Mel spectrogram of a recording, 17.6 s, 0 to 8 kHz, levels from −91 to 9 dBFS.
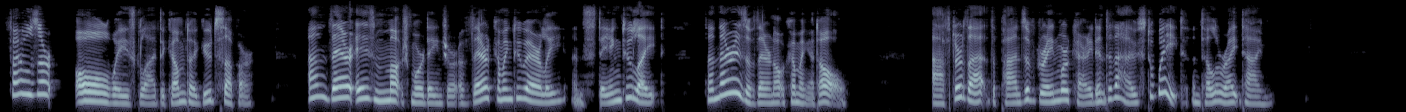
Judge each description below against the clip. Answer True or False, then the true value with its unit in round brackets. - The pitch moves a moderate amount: False (6.6 semitones)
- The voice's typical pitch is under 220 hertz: True (190 Hz)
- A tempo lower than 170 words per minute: False (175 wpm)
